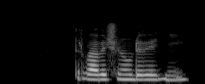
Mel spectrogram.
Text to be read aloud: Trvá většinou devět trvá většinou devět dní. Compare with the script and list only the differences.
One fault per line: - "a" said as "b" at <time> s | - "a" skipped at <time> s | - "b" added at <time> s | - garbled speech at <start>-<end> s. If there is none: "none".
- "trvá většinou devět" skipped at 1.6 s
